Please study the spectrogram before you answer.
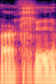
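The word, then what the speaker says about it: ἀρχή: Arche, nowadays pronounced archi, modern Greek, alpha rho, chi, eta, nowadays called eta, like I said before.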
